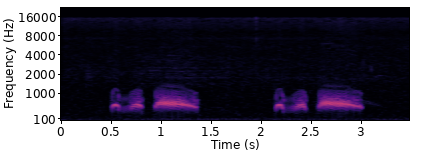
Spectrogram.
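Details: Spotted dove cọp prized for its deep thundering coo and enduring final note, giving two phrases, each a quick stuttered double note followed by a longer falling coo, clear and close.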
